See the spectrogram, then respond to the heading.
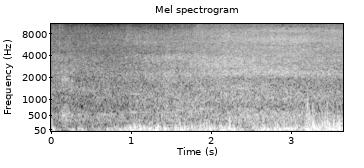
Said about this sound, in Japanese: えっと、今、海に来ていて、えっと、雨が止んでいる間にと思って来たんですが、すごいことになっていて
